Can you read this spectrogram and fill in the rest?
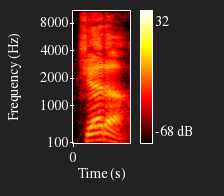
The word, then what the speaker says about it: Jeddah: Jeddah.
